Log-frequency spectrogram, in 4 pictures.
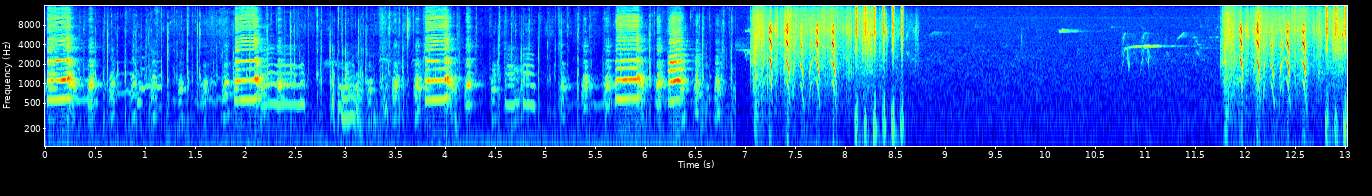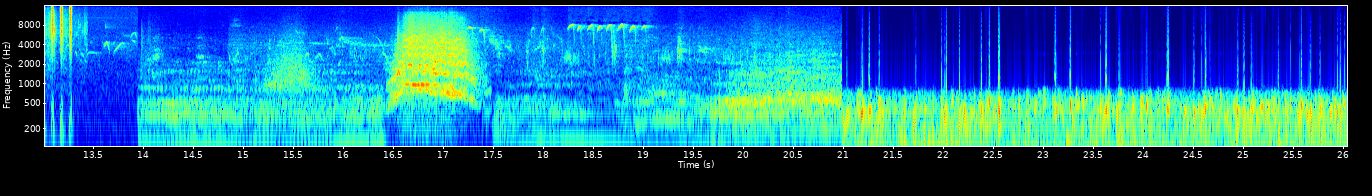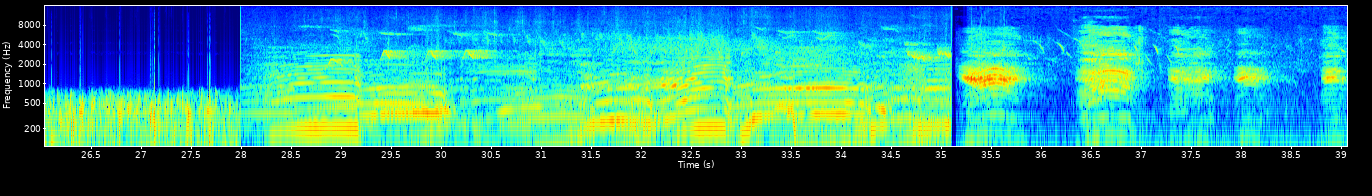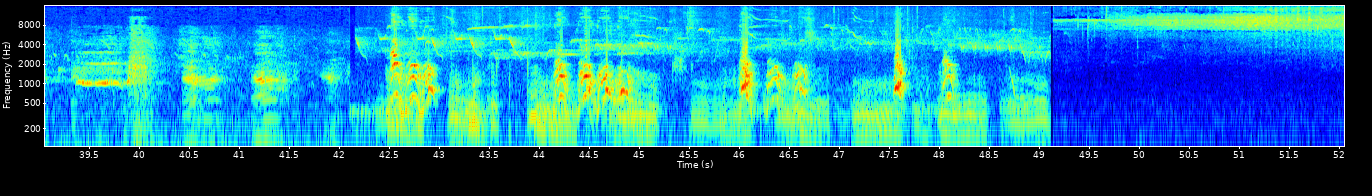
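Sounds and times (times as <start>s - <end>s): cattle mooing: 28.0s - 35.8s, 42.4s - 49.1s.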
